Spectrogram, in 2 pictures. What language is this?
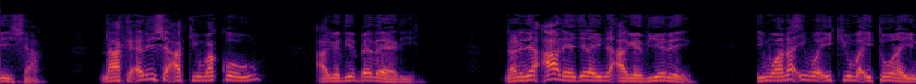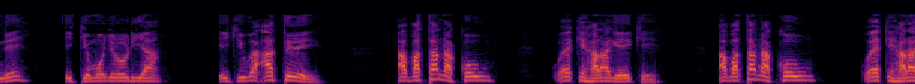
Kikuyu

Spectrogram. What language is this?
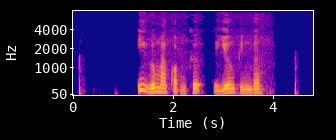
Mungaka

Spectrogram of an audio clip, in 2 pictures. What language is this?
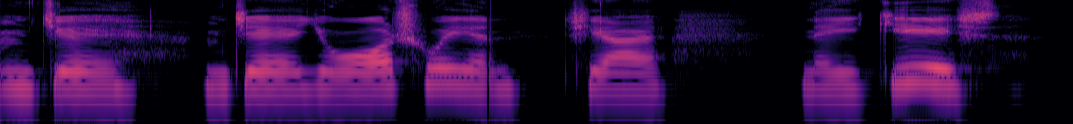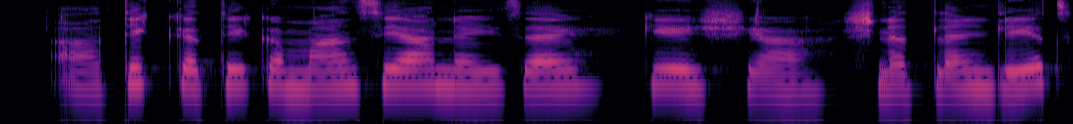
Xanaguía Zapotec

